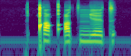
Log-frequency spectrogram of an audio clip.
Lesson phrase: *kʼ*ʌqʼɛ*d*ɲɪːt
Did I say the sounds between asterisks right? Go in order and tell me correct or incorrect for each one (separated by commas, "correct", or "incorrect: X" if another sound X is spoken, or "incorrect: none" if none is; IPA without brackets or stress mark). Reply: incorrect: ǃ, incorrect: t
